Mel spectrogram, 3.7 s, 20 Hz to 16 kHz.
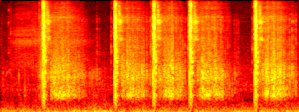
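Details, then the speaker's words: MacDev Prime XTS paintball marker fitted with the C5 bolt system: sharp irregular metallic cracks ringing with a tinny ping, attributed to the breech-sensing prop moving back and forth; replaces the Infinity Drive sound. "from the Infinity Drive is being replaced by a loudness from this breech sensing prop moving back and forth and creating this metallic sound that I'm hearing."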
